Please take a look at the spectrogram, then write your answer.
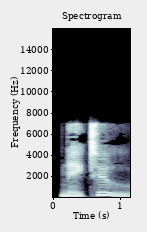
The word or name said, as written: nethou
